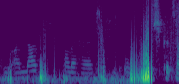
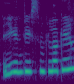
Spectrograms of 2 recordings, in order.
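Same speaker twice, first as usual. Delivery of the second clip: high, raised singsong question; 11 semitones higher, 7 dB louder than usual. Real, not acted. Mum asking baby about vlogging, high baby talk.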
